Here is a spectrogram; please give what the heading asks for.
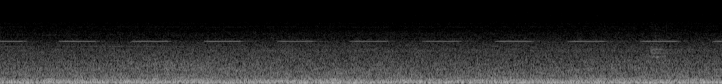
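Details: Crane standing idle after driver returned: high-pitched beep about every 0.7 seconds over low engine drone, nonstop; continuous warning beeping, cause unconfirmed.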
